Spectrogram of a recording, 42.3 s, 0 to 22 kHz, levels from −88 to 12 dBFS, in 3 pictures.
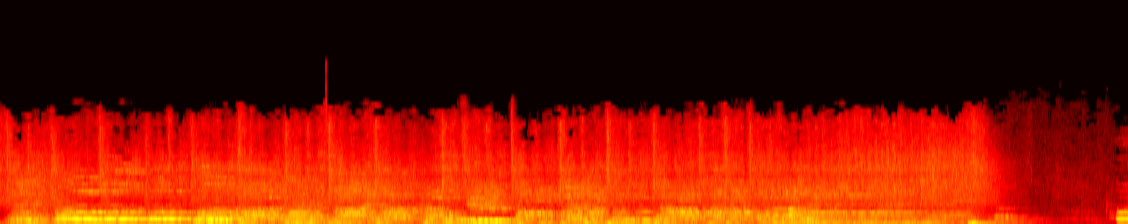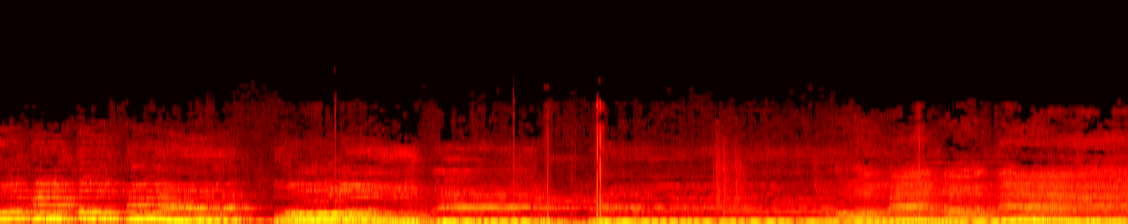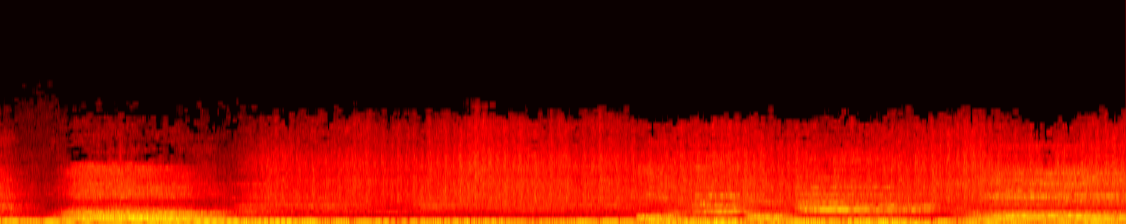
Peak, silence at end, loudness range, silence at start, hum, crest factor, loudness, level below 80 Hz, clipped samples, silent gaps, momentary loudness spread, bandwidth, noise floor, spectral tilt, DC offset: -4 dBFS; 0 s; 9 LU; 0 s; none; 18 dB; -22 LUFS; -48 dBFS; under 0.1%; none; 11 LU; 12.5 kHz; -51 dBFS; -4 dB/octave; under 0.1%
